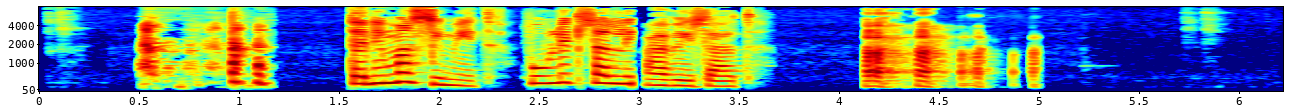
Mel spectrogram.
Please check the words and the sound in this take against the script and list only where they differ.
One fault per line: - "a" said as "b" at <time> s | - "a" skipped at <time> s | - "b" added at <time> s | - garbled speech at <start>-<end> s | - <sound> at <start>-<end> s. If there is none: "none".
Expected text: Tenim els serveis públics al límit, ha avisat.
- laugh at 0.5-1.2 s
- "serveis" said as "límit" at 2.0 s
- "límit" skipped at 2.9 s
- laugh at 4.1-5.0 s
